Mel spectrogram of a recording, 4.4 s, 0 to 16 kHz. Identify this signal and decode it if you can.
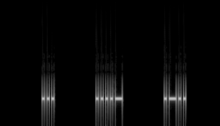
Morse code, heard as a keyed tone, about 25 wpm, spaced as for 9 wpm, 700 Hz. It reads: S4L
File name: course / 25:10wpm / 093 Lesson 16e - Letter c - Three Characters 25wpm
